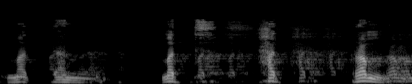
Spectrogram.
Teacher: وإذا كان مضاعفا متعديا وردت أن تأتي بمصدره القياسي فستقول مدد، مدد فعل، ثم تدخل أو تدغم الدال الأولى الساكنة في الدال الثانية · Term: الإدغام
